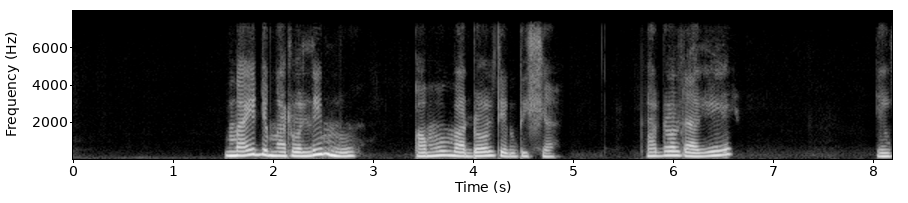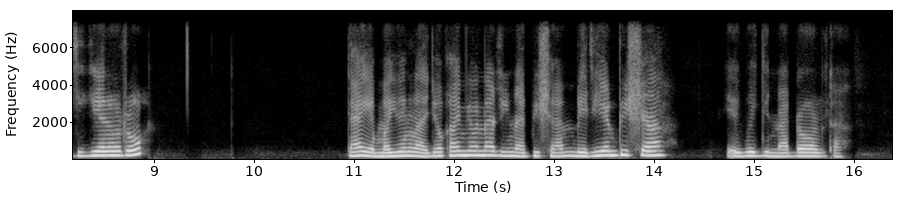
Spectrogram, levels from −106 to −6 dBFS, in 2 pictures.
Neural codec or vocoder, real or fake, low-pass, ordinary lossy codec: codec, 44.1 kHz, 2.6 kbps, SNAC; fake; 7.2 kHz; none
